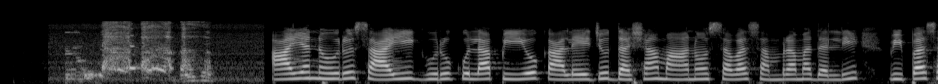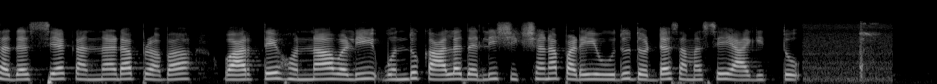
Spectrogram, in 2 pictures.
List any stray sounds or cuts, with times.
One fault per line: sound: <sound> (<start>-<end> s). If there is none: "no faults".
sound: cough (0.7-2.2 s)
sound: cough (18.0-18.3 s)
